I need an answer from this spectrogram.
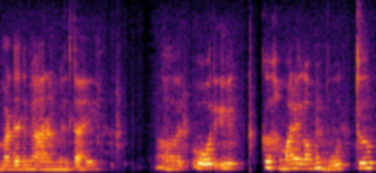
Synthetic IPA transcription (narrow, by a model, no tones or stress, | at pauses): mɐd̪əd̪mẽaːɾaːmːɪlt̪aɦɛ | ɔːɾeːkhɐmaːɾeɡamːẽbʱuːt̪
